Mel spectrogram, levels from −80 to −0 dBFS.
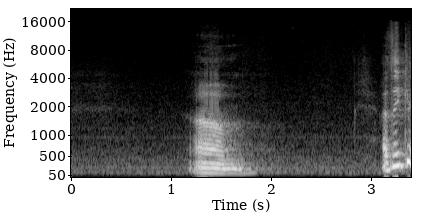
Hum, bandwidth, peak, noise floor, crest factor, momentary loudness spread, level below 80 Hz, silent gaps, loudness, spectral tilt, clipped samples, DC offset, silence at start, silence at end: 60 Hz at -45 dBFS; 16 kHz; -2 dBFS; -44 dBFS; 16 dB; 25 LU; -52 dBFS; none; -15 LUFS; -6.5 dB/octave; under 0.1%; under 0.1%; 1.15 s; 0 s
